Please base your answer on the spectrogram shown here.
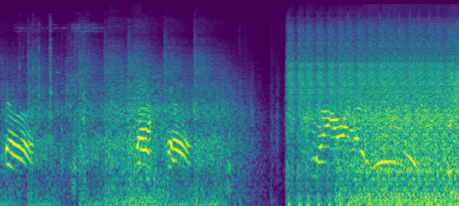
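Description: Rapid bursts of gunfire from a weapon in a Mexico-map shooter match ring out steadily across the whole stretch, cutting off for a brief instant midway before resuming with the same dense, sustained rattle, mixed with game noise.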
